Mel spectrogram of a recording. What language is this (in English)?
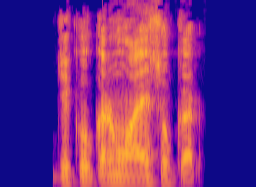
Sindhi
